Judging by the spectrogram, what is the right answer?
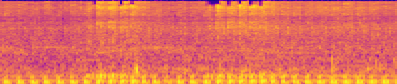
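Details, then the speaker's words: Small ATV that had been sitting and wouldn't stay running, now started with brake engaged: single cylinder pulses fast and evenly under light riding load, no misses or knocks; normal running. "There we go. It runs."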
